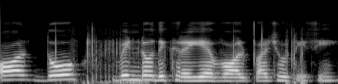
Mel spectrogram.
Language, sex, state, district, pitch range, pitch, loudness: Hindi, female, Chhattisgarh, Sarguja, 165-210 Hz, 180 Hz, -14 LUFS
